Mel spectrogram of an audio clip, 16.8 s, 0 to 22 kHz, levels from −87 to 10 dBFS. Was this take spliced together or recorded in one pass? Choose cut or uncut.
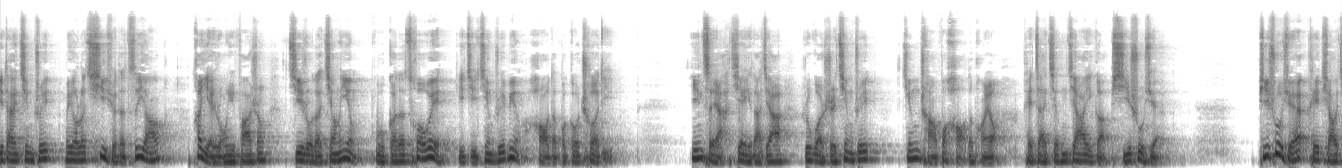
uncut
